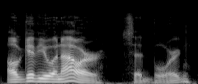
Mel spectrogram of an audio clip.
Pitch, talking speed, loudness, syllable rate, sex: 100 Hz, 210 wpm, -16 LUFS, 4.2 syllables/s, male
